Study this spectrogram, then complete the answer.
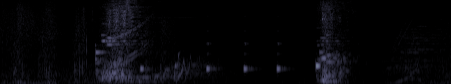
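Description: Magical chimes sparkle and shimmer.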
